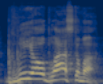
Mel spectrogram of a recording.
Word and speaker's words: glioblastoma: It's pronounced glioblastoma there.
